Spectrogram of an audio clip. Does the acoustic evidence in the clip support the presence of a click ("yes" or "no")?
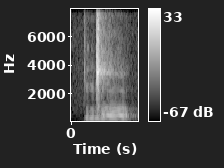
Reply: yes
